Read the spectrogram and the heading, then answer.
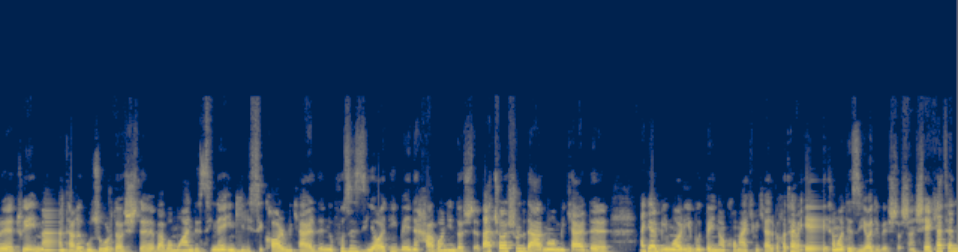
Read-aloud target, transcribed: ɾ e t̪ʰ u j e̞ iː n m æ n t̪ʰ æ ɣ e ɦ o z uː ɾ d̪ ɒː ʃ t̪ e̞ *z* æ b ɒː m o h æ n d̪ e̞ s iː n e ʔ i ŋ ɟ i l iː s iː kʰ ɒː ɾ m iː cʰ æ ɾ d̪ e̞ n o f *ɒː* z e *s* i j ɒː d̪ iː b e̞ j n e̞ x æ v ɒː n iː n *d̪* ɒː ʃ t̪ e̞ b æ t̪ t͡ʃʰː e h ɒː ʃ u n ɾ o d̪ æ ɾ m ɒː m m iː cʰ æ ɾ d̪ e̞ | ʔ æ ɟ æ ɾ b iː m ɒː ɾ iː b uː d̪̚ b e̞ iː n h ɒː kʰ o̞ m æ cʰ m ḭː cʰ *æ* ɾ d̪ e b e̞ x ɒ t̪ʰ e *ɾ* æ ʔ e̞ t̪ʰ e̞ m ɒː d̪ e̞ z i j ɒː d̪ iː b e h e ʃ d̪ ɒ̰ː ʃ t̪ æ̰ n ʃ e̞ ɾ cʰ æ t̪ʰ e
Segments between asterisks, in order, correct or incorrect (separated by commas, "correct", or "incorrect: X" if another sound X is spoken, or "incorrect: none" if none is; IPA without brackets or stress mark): incorrect: v, incorrect: uː, incorrect: z, correct, correct, correct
